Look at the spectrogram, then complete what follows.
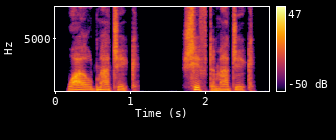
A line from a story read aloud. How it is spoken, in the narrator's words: she said softly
